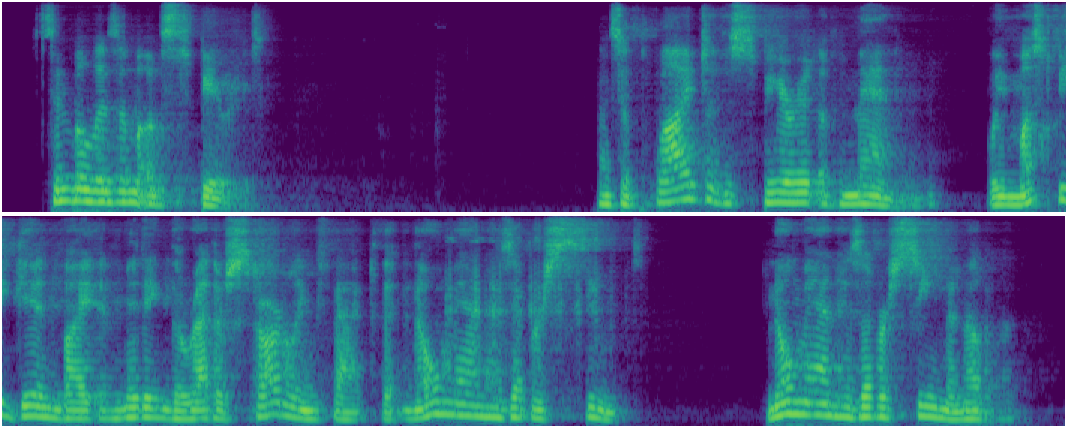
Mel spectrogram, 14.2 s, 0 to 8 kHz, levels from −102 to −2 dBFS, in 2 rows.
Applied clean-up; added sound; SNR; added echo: neural mask model DeepFilterNet 3.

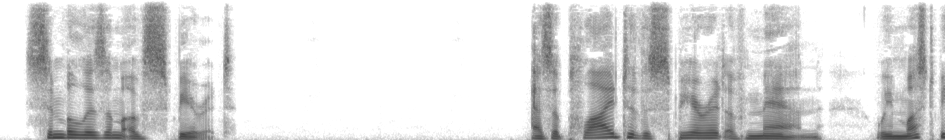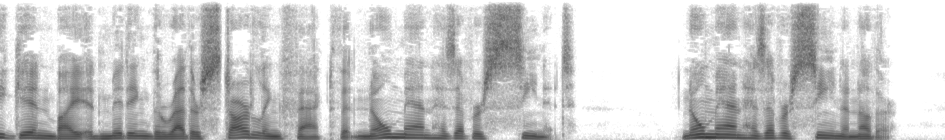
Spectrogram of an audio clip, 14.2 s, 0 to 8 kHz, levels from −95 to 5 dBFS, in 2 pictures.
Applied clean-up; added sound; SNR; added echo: none; none; none; none.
